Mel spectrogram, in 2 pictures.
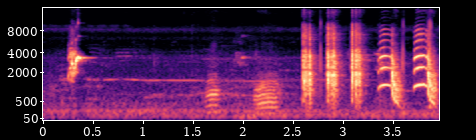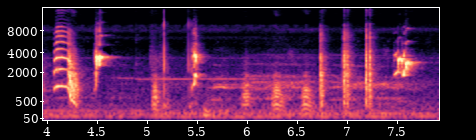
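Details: Javan myna singing vigorously while puffing up, used as a lure and tutor recording for other starlings; a varied run of sharp whistles, rapid buzzy chattering bursts and descending hooked notes, with short pauses, clean with no other sounds.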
